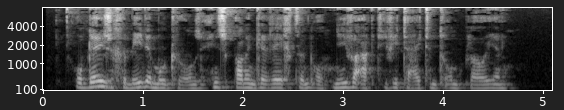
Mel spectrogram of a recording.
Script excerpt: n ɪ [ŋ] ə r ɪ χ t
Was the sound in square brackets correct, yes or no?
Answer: yes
